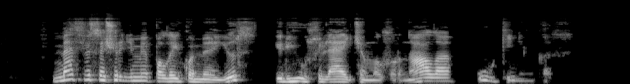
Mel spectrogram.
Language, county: Lithuanian, Kaunas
